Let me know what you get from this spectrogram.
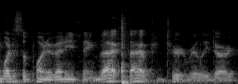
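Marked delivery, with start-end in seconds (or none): none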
